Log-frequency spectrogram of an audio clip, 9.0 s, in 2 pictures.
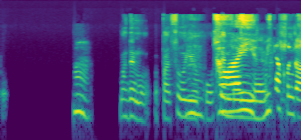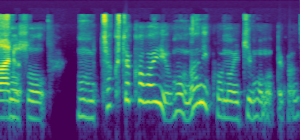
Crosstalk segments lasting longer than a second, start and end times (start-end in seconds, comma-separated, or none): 2.8-5.0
